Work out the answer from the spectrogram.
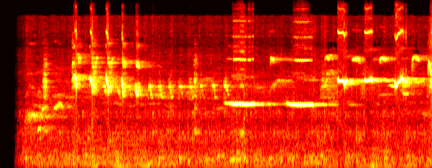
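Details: White-rumped shama song used as a lure to get silent, lazy shamas singing: loud, varied phrases of sharp chirps and rich notes, then long clear whistles sliding between pitches, with brief harsh bursts.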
